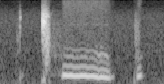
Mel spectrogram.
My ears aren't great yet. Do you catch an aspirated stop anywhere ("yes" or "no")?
yes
